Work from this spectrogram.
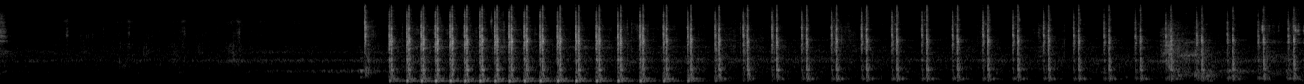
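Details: Electric SU fuel pump, cold car with 1296 cc engine and Weber DGAS carburetor, fuel system just completed and engine not cranked: silence, then sharp ticking about three per second that slowly spaces out as the float bowl fills; normal priming.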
